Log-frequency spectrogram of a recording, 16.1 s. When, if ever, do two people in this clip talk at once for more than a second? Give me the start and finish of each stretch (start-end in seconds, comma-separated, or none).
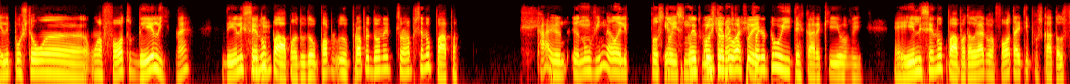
9.9-11.4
